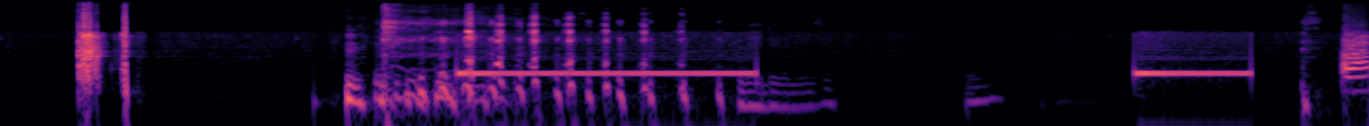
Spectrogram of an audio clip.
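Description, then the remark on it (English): A steady, mid-pitched telephone dial tone after a disconnected phone call hums for about two seconds beneath a burst of laughter, cuts off, then returns alone for a shorter stretch, with handset clicks around it. “I'm sorry, we got disconnected.”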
